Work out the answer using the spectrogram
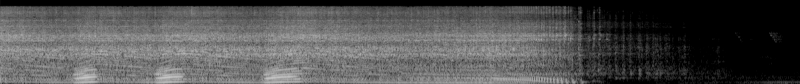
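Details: Chinese two-stroke brush cutter after carburetor adjustment, top speed set to about 9,000 rpm: three crisp throttle blips climb cleanly to a high, even scream, then it holds high and shuts off; running healthy.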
